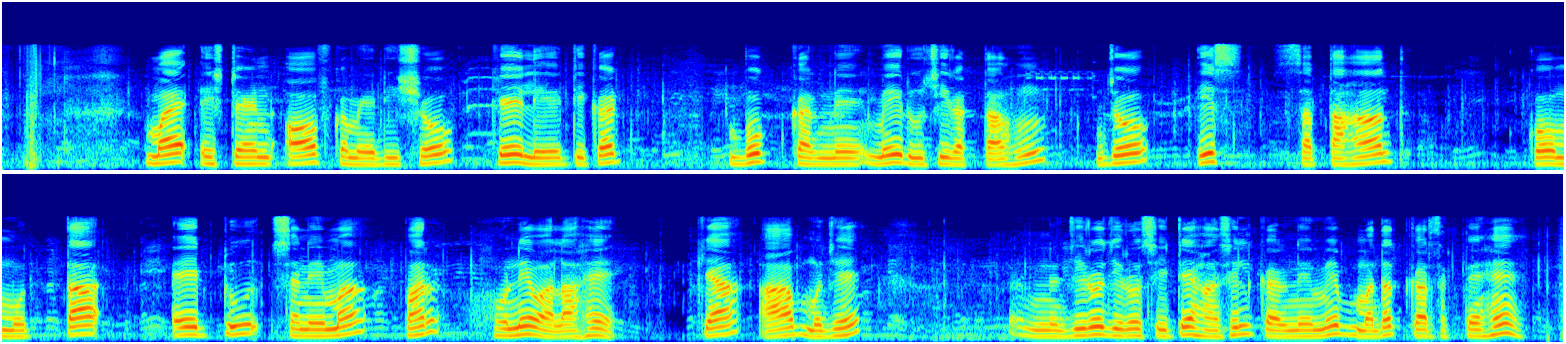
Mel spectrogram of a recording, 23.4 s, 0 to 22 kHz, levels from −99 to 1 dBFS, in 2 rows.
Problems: constant background noise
